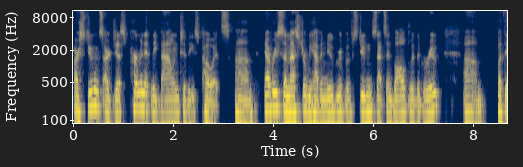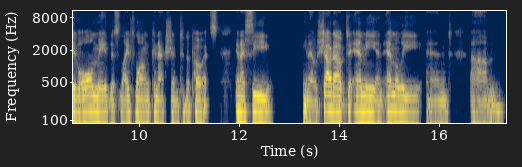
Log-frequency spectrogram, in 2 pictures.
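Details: Adult speaker; ordinary fluent speech.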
